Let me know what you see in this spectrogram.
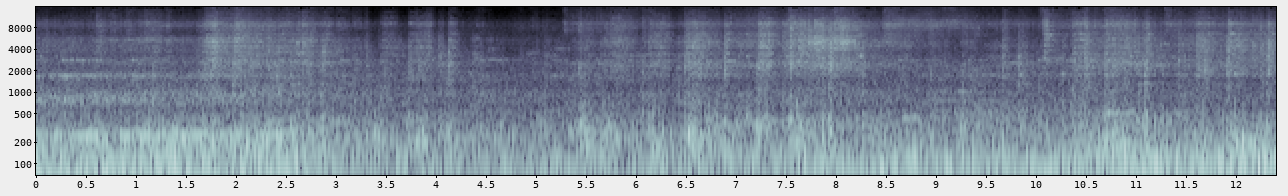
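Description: Slow freight train passing: a steady low rumble with the wheels clicking over the rail joints, and the locomotives' diesel hum fading as they pull away in the first couple of seconds. A brief high wheel squeal comes about eight seconds in.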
